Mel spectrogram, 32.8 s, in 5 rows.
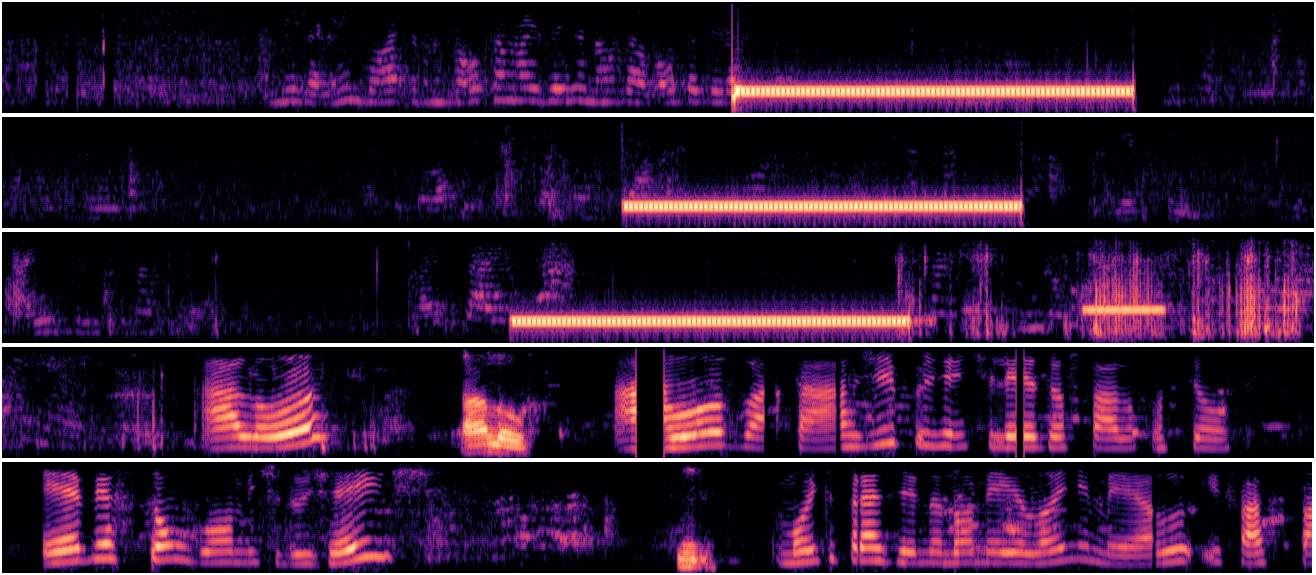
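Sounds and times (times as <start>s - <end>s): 
faint noise: 0.0s - 32.7s
speech: 1.4s - 5.0s, 22.0s - 22.4s, 23.9s - 28.5s, 29.6s - 32.7s
telephone call-transfer tones over a speakerphone: 3.7s - 5.7s, 9.7s - 11.7s, 15.7s - 17.7s, 18.5s - 19.0s.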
